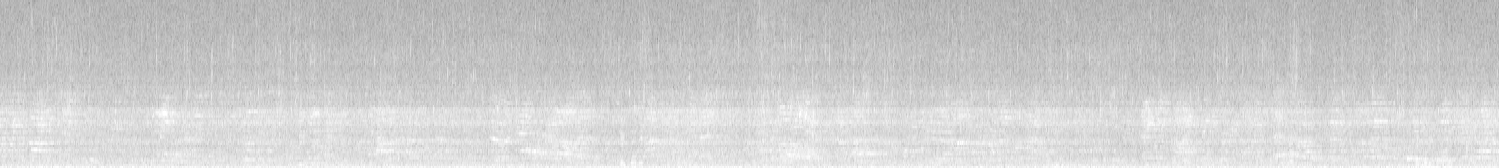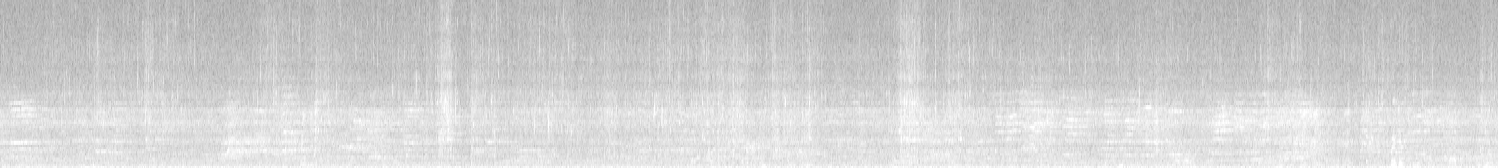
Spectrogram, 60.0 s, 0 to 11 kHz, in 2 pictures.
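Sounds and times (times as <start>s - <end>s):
faint talk: 0.0s - 59.9s
water trickling into gutter: 0.0s - 59.9s.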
